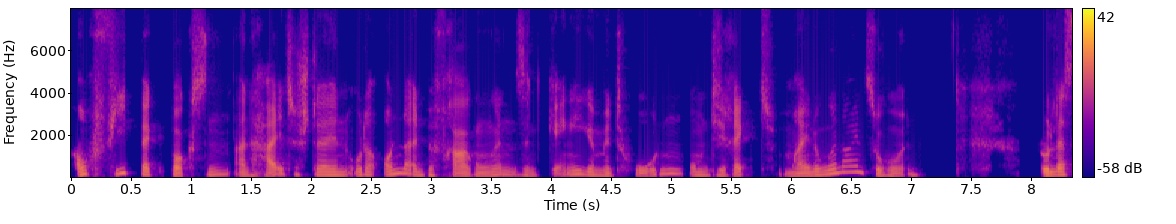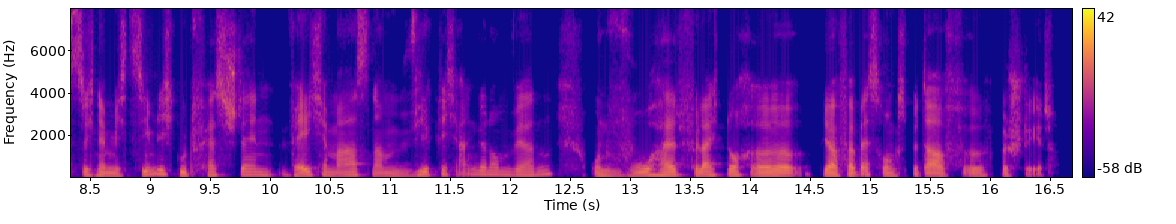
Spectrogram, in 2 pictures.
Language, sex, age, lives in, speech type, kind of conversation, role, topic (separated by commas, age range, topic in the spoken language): German, male, 20-24, Germany, read, expert-assistant, expert, Wie kann der öffentliche Nahverkehr für alle Altersgruppen und Bedürfnisse zugänglicher gestaltet werden?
